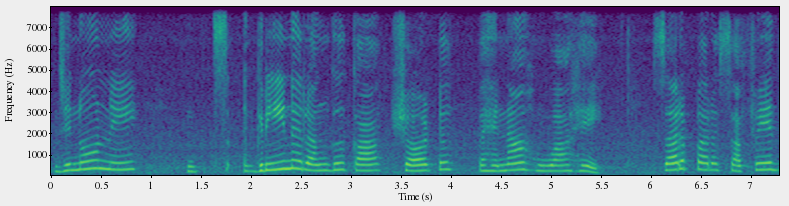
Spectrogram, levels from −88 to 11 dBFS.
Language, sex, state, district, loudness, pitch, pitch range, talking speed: Hindi, female, Madhya Pradesh, Dhar, -16 LUFS, 285 Hz, 260-320 Hz, 100 wpm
